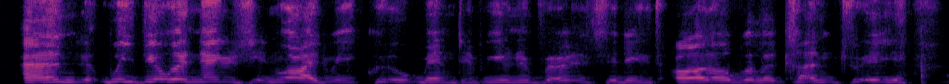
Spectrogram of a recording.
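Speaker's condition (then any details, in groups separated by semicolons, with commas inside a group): Cerebral palsy; lifelong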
